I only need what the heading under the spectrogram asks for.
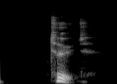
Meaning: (noun) 1. The noise of a horn or whistle 2. A fart; flatus 3. Cocaine 4. A portion of cocaine that a person snorts 5. A spree of drunkenness 6. Rubbish; tat
- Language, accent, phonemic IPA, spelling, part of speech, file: English, Australia, /ˈtʊt/, toot, noun / verb, En-au-toot.ogg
